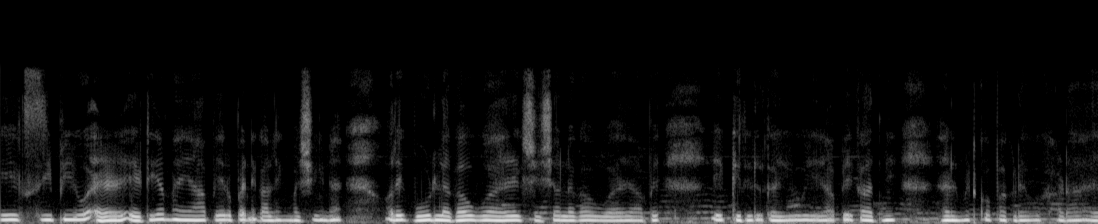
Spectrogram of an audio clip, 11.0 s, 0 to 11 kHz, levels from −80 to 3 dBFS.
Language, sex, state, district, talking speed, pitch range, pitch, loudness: Hindi, female, Bihar, Lakhisarai, 170 wpm, 200-220 Hz, 210 Hz, -15 LUFS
